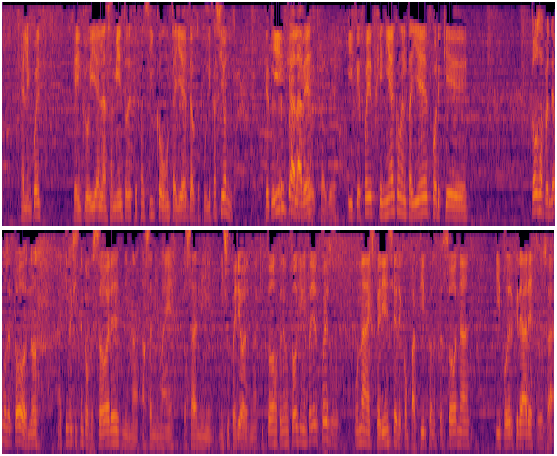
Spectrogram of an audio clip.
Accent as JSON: {"language": "Spanish", "country": "Mexico", "said": "Yo soy de México, por ejemplo"}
